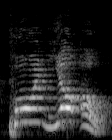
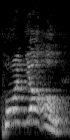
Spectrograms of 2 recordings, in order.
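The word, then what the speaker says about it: πορνεύω: And that word is pronounced porn-yo-o, porn-yo-o.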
